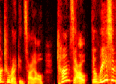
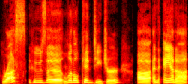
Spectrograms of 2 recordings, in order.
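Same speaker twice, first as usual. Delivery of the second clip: ordinary delivery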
